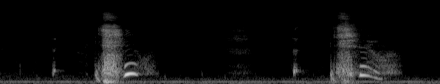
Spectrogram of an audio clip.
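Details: Adult woman with allergies flaring in summer heat, nighttime sneezing fit: two sharp sneezes, each after a quick indrawn breath, ending in a short vocal trail, then exhaled puffs; repeated sneezing.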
